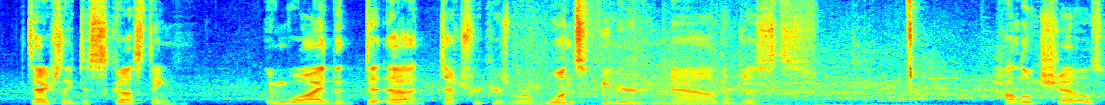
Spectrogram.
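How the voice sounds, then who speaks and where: A man at a medium pitch, with long, frequent pauses and noticeable background noise. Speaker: gaming commentator. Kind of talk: replay commentary. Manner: fast; animated.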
